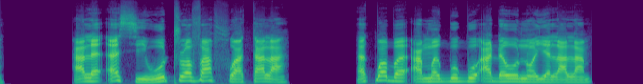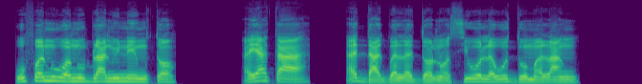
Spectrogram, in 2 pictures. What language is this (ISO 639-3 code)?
ewe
